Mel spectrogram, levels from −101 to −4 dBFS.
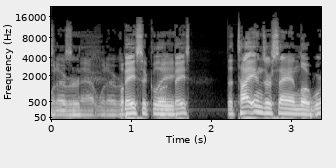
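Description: A second capture path or misaligned edit likely mixed the speech in twice, so from the start until 1.71 s a doubled audio track trails about 0.7 s behind, roughly 5 dB quieter, dry and cutting off abruptly. From 0.88 to 0.90 s, damaged data in the compressed stream makes the decoder lose frame sync, producing a brief glitch.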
